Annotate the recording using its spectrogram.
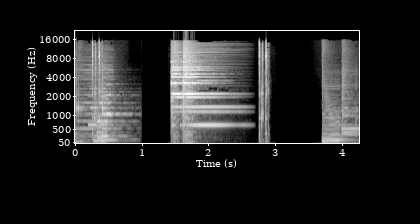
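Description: Subscribe-button animation sound effect: a loud bell-like ding that rings and fades over about a second, followed by a quick double click. Background music fades before the ding and comes back near the end.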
